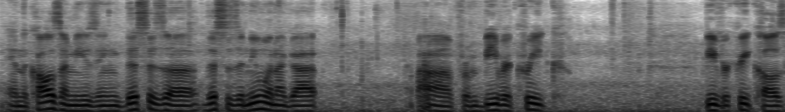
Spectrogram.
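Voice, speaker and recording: Low-voiced man giving a casual how-to. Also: a little mellow, slight background noise. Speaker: duck calling instructor.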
